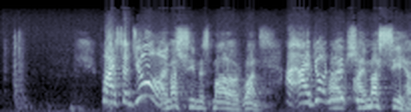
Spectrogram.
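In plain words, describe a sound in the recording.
A middle-aged woman speaks loudly and with animation.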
